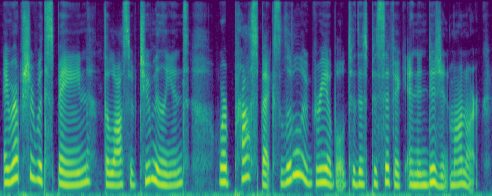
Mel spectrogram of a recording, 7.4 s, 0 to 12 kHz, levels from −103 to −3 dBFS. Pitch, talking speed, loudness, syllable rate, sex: 230 Hz, 155 wpm, -18 LUFS, 4.8 syllables/s, female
